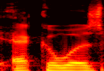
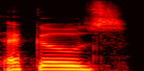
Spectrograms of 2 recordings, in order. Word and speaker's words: ECOAS: I know in Unicorn in the dub they say ECOAS, but I have been corrected multiple occasions that it's Echoes. I don't know. That's news to me. I've not heard that pronunciation, but this is what's cool about this suit.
